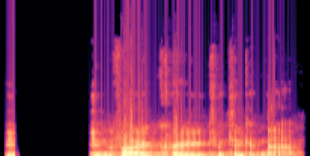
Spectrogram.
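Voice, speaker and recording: A man with an Australian accent hosting a casual online group chat, musing in a relaxed way with frequent ums. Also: very deep voice, normal speed, low-quality recording. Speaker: podcast host.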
